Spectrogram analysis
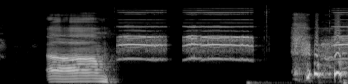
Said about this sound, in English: It's a red panda. What? Yeah, this is the sound that they have a red panda pen making. No, it's not a red panda. I mean, that is kind of a red panda noise, I'll be honest. That's a terrible sound, by the way.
